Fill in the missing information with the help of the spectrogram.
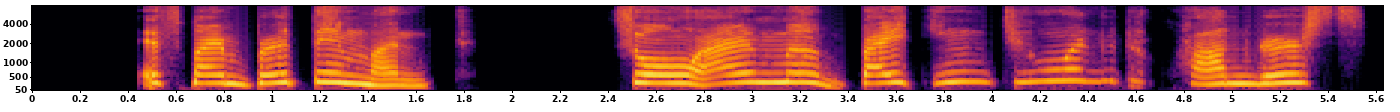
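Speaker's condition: Cerebral palsy; from birth, doctors predicted never walking, took first steps, walks with walker, first tricycle at age 12

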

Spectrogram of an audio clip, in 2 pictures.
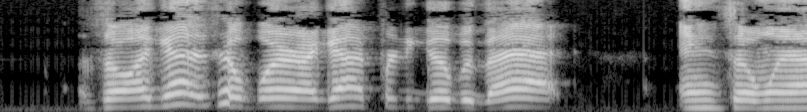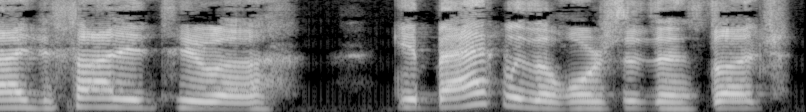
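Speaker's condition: Double hemiplegia cerebral palsy

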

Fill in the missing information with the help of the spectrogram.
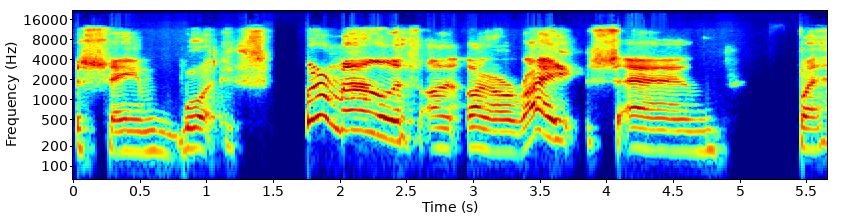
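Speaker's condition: Cerebral palsy; visible cerebral palsy, reading disability

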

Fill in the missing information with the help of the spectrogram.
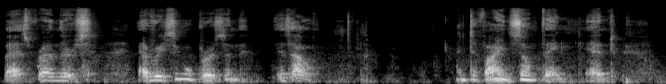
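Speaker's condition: Cerebral palsy; cerebral palsy from brain bleed

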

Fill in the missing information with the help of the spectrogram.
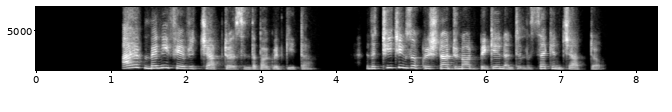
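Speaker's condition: No condition

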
